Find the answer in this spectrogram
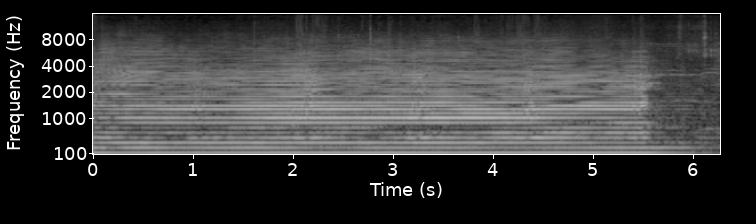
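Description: The horn of the cruise ship Asuka II sounding one long, low, steady blast for about five and a half seconds before dying away: its signal on leaving port.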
